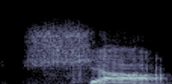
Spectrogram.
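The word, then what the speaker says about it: ش: Sya, kalau ditulis Latin SY, sya, sya, sya, shi, shu, ash, sya, shi, shu, ash.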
